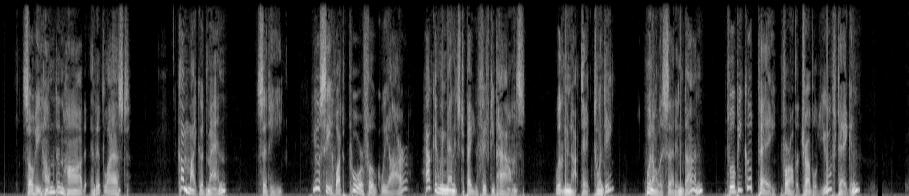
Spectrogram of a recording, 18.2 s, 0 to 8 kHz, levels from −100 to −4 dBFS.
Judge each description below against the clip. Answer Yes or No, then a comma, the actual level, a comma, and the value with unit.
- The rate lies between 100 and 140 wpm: No, average, 170 wpm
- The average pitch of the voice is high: No, low, 120 Hz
